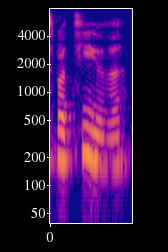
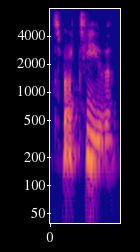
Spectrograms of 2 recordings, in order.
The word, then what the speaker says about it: sportive: Becomes sportive, and that's just pronouncing the V, sportive.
